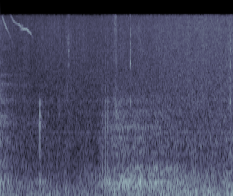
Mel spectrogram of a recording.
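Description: Faint handling noise from the knife clamp of a Work Sharp Precision Adjust sharpener being tightened back down on a blade by its thumb screw: soft rustling with one light click about half a second in.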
